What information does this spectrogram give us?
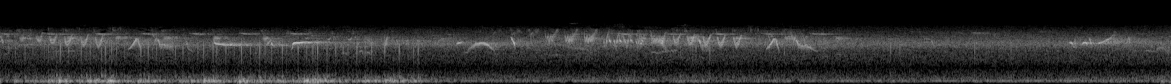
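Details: An osprey at a nest in Latvia on 30 June 2020, as the male Teo arrives with a stick, gives rapid runs of high, whistled chirps that thin out midway and return near the end, with low rustling and thumps early on.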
